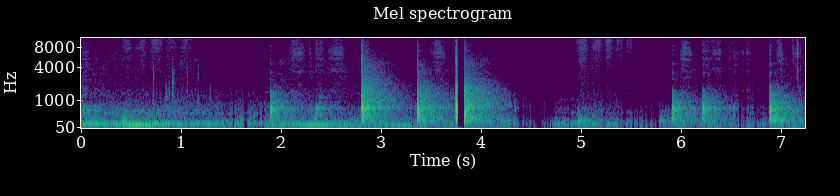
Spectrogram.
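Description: Hand writing a math equation for a matrix transpose, soft pen strokes scratching and tapping in short irregular bursts with pauses between, close and quiet with no talk.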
